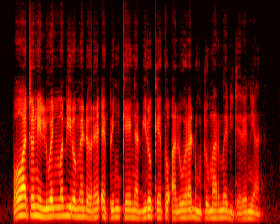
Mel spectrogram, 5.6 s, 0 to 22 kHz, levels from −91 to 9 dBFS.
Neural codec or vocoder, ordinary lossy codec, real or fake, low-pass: codec, 44.1 kHz, 3.4 kbps, Pupu-Codec; none; fake; none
